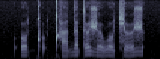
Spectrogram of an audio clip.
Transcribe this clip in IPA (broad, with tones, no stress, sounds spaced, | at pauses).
ʔ o˩˧ ǃʼ o̰˨˩ ǃʰ a˩˧ d ɐ˨˩ t ɵ˥˩ ʒ ɵ˧˩˧ w o˩˧ t͡ɕ ɵ˩˧ ʒ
